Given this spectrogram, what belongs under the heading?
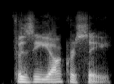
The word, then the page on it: physiocracy: American English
